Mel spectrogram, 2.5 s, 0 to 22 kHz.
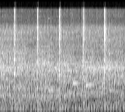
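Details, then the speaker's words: Yezdi Deluxe vintage two-stroke motorcycle (CL2/D250-type engine) at idle; exhaust, point setting, carburetor tuning and timing are fine, with no piston ring slap. Sharp metallic tick about twice a second reveals failed crankshaft main bearings. "But the problem is you can hear the crank noise. That means the main bearing, that is the crankshaft bearings, has been gone."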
